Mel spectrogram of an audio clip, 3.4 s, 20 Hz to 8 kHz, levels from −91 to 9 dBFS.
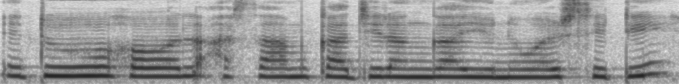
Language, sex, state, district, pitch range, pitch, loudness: Assamese, female, Assam, Kamrup Metropolitan, 285-315 Hz, 295 Hz, -13 LUFS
